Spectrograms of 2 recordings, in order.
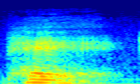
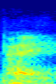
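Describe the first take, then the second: First: The vowel is long and drawn out. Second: The vowel is short and plain. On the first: "he elongates the diphthong A" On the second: "rather than"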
